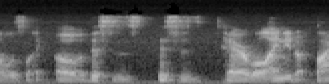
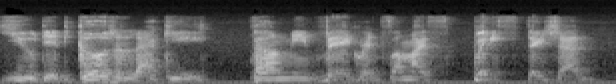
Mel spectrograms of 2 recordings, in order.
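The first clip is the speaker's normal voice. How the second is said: reptilian lizard alien character voice; 2 semitones higher, 3 dB louder than usual. Asked to do it for the audience, speaker performs a reptilian alien voice. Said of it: "you want me to do that voice".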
